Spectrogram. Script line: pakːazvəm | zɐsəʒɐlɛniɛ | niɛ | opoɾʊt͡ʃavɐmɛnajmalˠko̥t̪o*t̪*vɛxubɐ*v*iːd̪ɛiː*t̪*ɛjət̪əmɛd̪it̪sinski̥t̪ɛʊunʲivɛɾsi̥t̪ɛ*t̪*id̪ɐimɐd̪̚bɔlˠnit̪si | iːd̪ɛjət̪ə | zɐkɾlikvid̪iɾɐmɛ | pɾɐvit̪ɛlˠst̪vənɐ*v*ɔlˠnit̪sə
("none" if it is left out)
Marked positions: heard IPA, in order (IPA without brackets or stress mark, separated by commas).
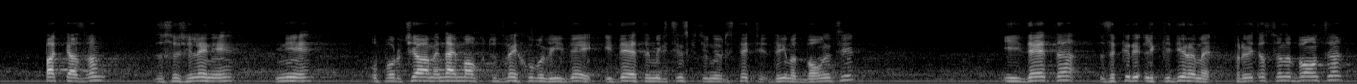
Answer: d̪, v, d̪, t̪, b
